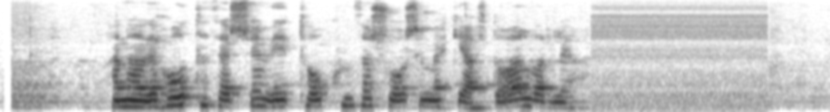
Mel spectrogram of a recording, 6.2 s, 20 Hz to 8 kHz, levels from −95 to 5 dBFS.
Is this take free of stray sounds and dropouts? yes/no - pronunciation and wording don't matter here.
yes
